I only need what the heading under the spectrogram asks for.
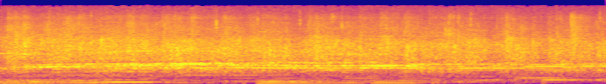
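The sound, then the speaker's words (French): A church audience applauding, a dense, sustained wash of clapping that holds an even loudness from start to finish with no clear breaks. “Oh, donne une acclamation à Jésus.”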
